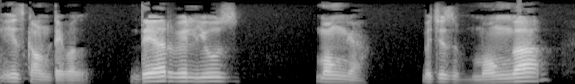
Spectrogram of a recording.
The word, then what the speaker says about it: många: There we'll use monga, which is monga, but we'll say it monga.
